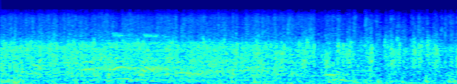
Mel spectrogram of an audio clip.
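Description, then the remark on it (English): Sustained applause from a large audience, a dense steady wash of clapping that fills the whole stretch at a loud, even level without pausing. “Bring them all a bottle of champagne. Long applause.”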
